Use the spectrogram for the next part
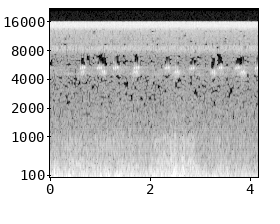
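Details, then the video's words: In a summer countryside by a golden wheat field, crickets sound loose, irregular high chirps, some doubled, with a rumbling light breeze below and a steady high hiss. "Countryside/cricket sounds"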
